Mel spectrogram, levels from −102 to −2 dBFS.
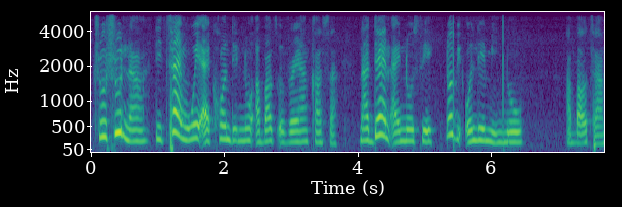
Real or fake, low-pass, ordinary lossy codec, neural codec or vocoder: fake; 5.4 kHz; none; vocoder, 44.1 kHz, 128 mel bands, Pupu-Vocoder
